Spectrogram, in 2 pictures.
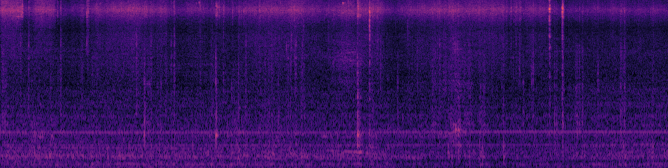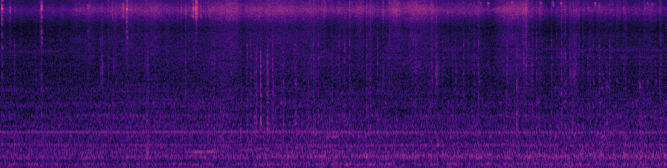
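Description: A car driving slowly, heard from inside the cabin: a steady engine and tyre hum with a faint, even whine above it.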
